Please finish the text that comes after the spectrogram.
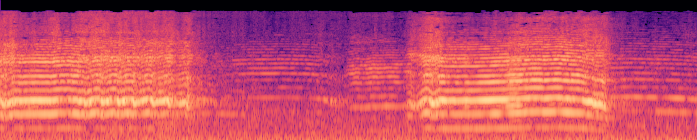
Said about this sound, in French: Petit jingle. Sympathique. Ouais, c'est une chèvre qui a de l'écho. Ouais, ouais, elle est sympathique, la chèvre.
